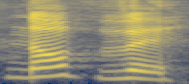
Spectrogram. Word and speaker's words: nowy: En este caso, podemos decir que cuando la Y está en el medio de la palabra se pronuncia un poquito más como una I y cuando está al final, un poquito más como una E.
